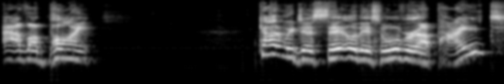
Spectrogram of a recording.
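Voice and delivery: cartoonish ogre voice. Doing a voice that the other speaker recognizes: Shrek voice. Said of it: "That's Shrek".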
